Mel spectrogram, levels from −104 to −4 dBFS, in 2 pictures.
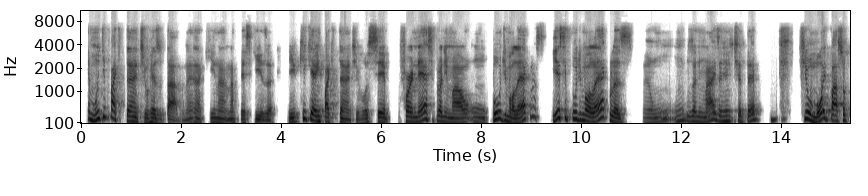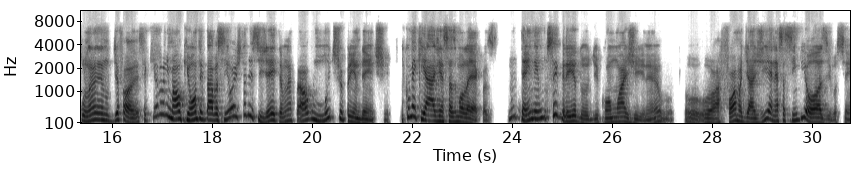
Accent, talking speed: Brazilian, 170 wpm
